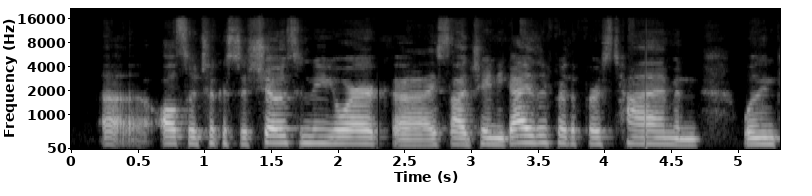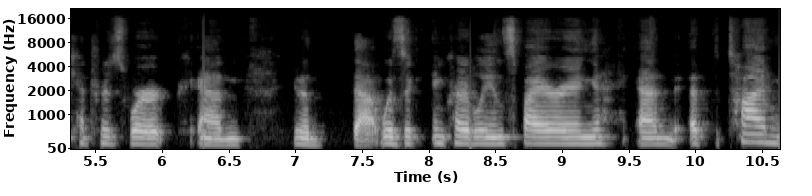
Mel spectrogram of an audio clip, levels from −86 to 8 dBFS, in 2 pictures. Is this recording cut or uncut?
cut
